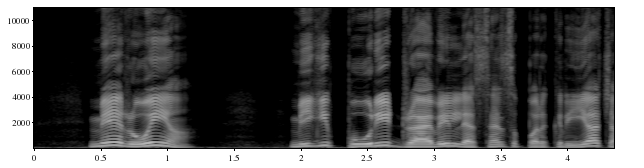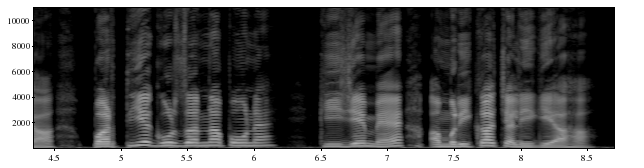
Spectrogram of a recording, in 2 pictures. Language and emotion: Dogri, angry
